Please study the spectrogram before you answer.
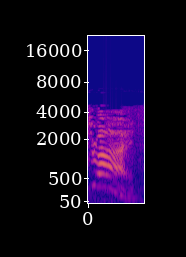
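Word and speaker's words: Drei: Yeah, but of course that ain't the way you spell it, see? What? No, you see, it's a German name.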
